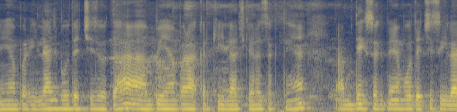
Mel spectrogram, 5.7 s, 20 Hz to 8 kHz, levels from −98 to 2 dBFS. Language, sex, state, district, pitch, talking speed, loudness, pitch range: Hindi, male, Bihar, West Champaran, 115 Hz, 285 wpm, -17 LUFS, 110-115 Hz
